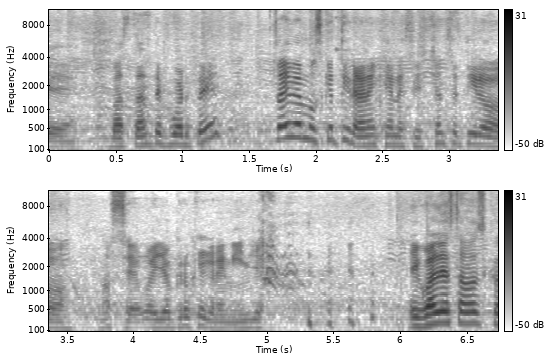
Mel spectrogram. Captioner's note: chuckles in hydro pump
